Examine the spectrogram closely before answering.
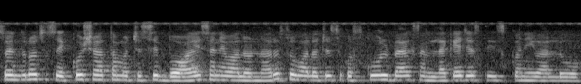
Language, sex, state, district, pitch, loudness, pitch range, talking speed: Telugu, female, Andhra Pradesh, Annamaya, 200 Hz, -16 LUFS, 185-215 Hz, 205 wpm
